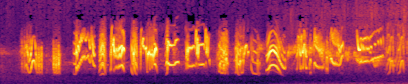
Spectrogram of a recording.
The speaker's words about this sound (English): The field fare, a welcome touch of colour, sound and romance in the Scottish countryside in winter.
